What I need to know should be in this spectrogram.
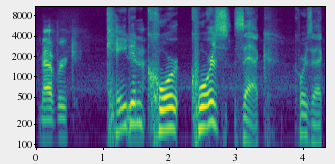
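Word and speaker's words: Korczak: Maverick Kaden cor corac corac yeah that's how you say it Kaden corac with no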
